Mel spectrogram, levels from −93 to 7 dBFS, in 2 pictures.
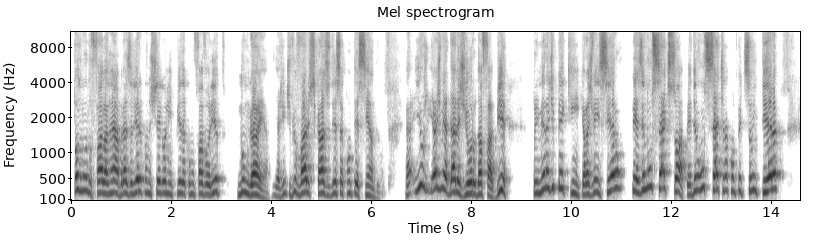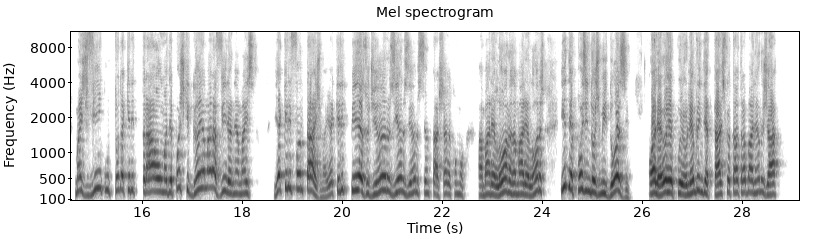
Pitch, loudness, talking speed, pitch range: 235 Hz, -23 LUFS, 190 wpm, 210-275 Hz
